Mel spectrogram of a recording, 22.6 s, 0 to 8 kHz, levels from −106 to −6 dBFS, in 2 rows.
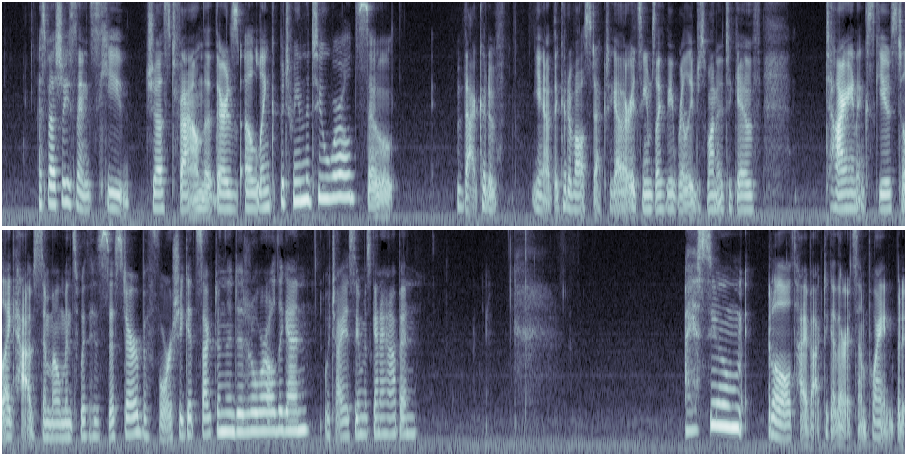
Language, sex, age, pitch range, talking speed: English, female, 20-39, 145-205 Hz, 190 wpm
